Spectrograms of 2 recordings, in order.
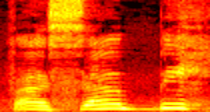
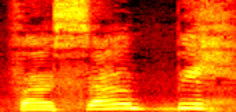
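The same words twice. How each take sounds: No difference in how they are said.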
